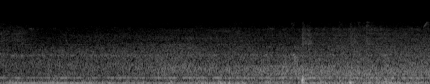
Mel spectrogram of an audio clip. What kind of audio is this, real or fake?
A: real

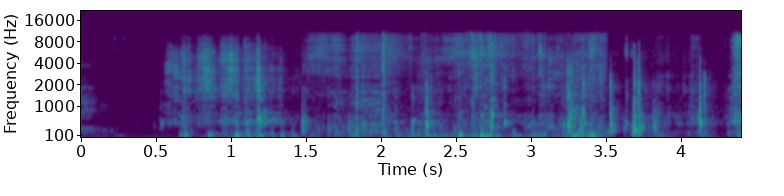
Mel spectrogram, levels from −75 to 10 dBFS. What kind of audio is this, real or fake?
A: real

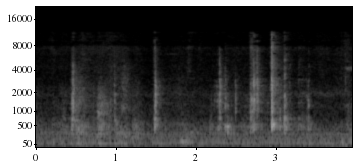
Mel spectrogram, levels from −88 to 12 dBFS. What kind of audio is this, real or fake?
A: real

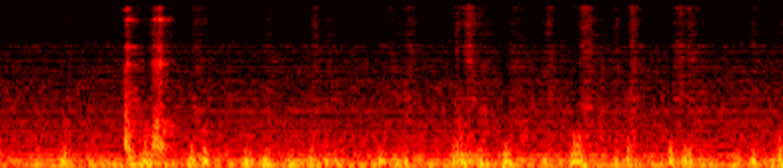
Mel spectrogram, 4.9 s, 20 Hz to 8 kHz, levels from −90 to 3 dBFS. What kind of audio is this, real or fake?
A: fake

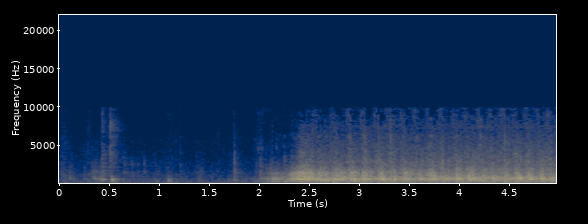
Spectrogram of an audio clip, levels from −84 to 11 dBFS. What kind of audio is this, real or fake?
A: real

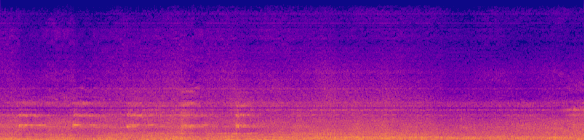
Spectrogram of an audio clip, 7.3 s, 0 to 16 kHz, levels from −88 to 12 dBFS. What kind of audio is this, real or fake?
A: fake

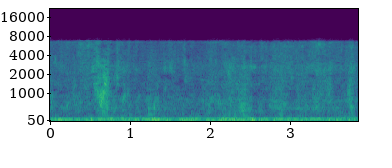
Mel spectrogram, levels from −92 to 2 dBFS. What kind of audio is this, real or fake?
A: fake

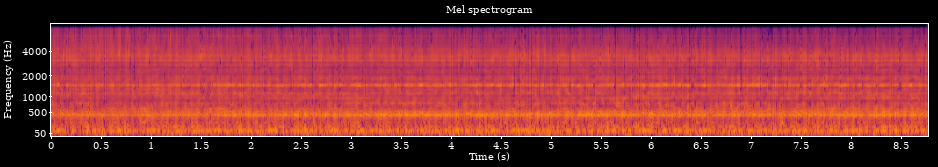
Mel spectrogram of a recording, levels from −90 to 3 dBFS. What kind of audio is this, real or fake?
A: fake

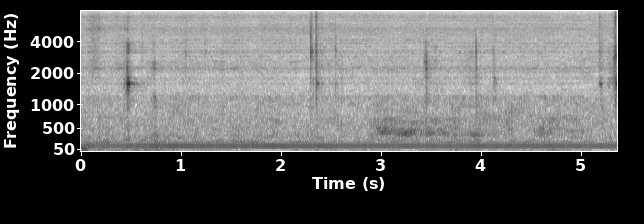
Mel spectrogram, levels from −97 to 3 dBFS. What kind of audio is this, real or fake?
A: fake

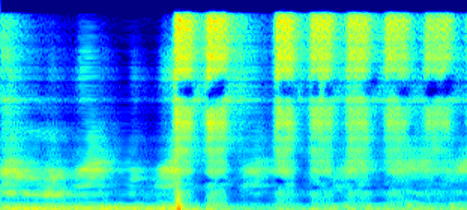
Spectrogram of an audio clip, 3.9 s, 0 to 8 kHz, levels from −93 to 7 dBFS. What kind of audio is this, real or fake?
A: fake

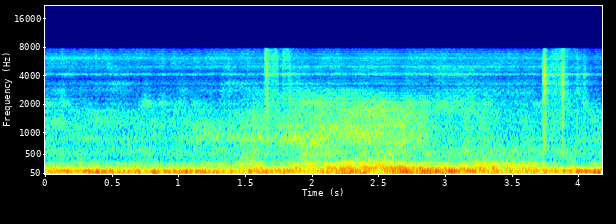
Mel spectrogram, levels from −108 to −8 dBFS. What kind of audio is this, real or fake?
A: fake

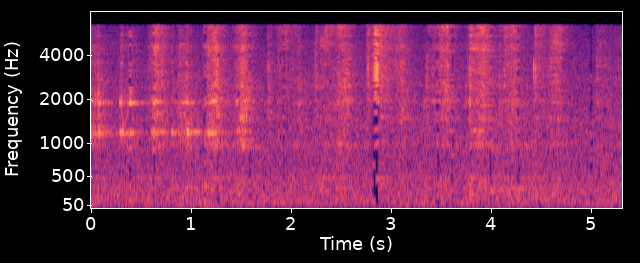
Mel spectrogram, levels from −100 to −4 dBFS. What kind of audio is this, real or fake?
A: real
